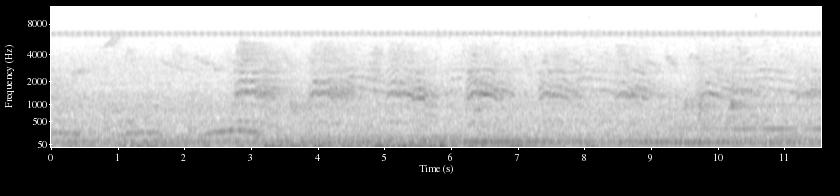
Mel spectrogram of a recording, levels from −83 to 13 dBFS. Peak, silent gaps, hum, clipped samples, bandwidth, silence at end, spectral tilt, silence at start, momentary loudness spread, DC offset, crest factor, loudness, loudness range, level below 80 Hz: -28 dBFS; none; none; under 0.1%; 11 kHz; 0 s; -4.5 dB/octave; 0 s; 6 LU; under 0.1%; 16 dB; -46 LUFS; 2 LU; -54 dBFS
